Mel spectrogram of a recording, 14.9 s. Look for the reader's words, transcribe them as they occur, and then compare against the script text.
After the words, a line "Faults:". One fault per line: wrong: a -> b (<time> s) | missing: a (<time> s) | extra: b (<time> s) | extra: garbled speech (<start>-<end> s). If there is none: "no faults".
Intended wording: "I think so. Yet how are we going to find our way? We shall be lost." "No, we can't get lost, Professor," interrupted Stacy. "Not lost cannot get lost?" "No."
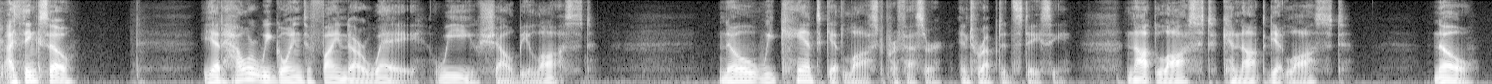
"I think so. Yet how are we going to find our way? We shall be lost." "No, we can't get lost, Professor," interrupted Stacy. "Not lost cannot get lost?" "No."
Faults:
no faults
